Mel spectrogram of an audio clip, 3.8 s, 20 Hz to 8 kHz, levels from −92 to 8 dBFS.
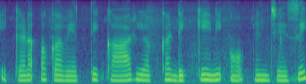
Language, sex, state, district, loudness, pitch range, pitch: Telugu, female, Andhra Pradesh, Srikakulam, -17 LUFS, 170-190 Hz, 180 Hz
